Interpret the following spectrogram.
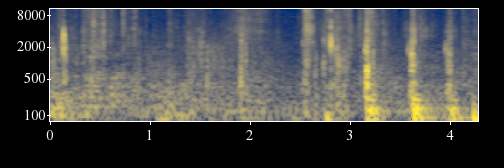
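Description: Footsteps of people walking away across a room, a string of irregular steps and knocks, the loudest two thumps about three seconds in.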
